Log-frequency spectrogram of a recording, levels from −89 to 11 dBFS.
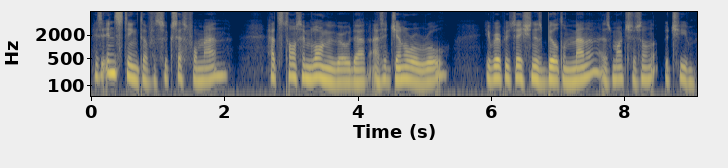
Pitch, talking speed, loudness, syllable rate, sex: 150 Hz, 180 wpm, -18 LUFS, 5.1 syllables/s, male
